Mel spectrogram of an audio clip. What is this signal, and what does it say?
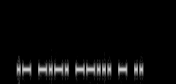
Morse code, heard as a keyed tone, about 44 wpm, 700 Hz. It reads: AC7TI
